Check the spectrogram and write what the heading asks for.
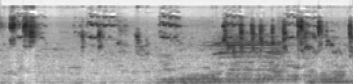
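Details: Budgerigars chattering: bursts of high, scratchy chirps and warbled twitters, busy and overlapping, with a low rumbling background building through the second half.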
